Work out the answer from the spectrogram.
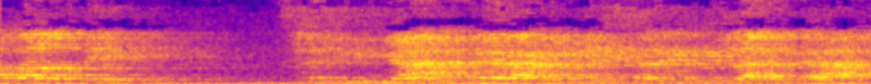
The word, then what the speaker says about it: Baltik: Bik. Nah, bisa bacanya ya. Ini yang benar adalah laut Baltik.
